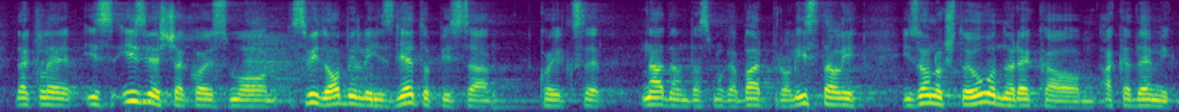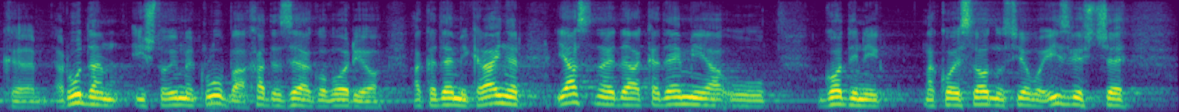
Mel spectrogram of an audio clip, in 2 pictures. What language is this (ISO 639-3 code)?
hrv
